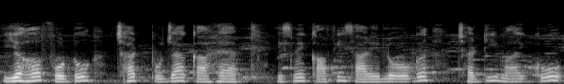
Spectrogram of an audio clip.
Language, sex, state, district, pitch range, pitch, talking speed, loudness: Hindi, male, Bihar, Katihar, 130-170 Hz, 150 Hz, 140 wpm, -19 LUFS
